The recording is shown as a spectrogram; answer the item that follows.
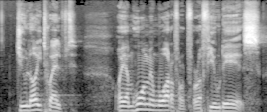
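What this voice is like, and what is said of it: Irish Waterford accent. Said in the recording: “an authentic Waterford accent”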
